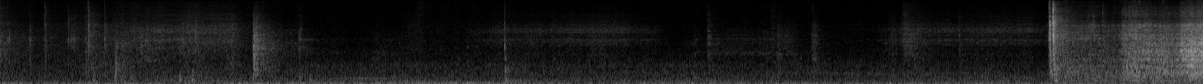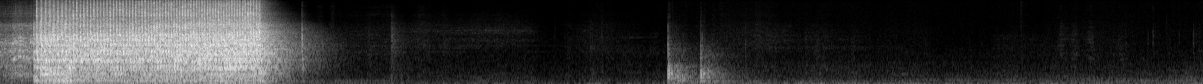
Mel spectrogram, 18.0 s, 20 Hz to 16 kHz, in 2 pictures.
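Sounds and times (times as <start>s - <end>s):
loud power tool running: 8.0s - 11.4s.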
